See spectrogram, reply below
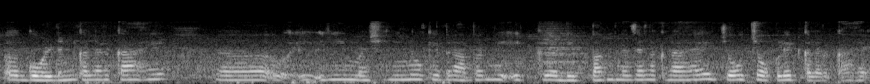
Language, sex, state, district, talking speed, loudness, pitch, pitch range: Hindi, female, Haryana, Jhajjar, 140 wpm, -18 LUFS, 210 Hz, 200-215 Hz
